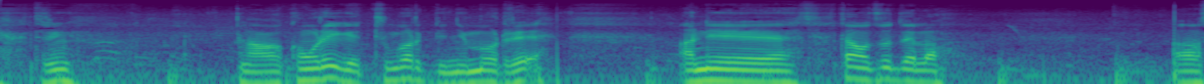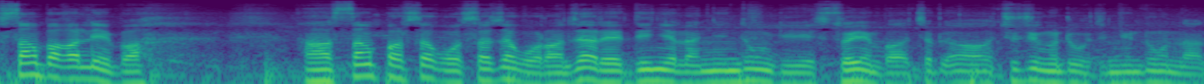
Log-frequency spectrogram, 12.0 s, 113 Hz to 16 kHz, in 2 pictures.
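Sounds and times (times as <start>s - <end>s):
man talking: 0.0s - 12.0s
steady low rumble: 0.0s - 12.0s.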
